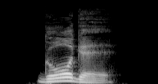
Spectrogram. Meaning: gullet, throat
- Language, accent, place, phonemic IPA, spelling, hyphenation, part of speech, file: German, Germany, Berlin, /ˈɡʊrɡəl/, Gurgel, Gur‧gel, noun, De-Gurgel.ogg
